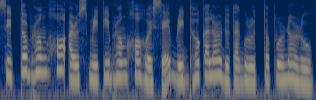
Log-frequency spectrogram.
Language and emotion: Assamese, neutral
